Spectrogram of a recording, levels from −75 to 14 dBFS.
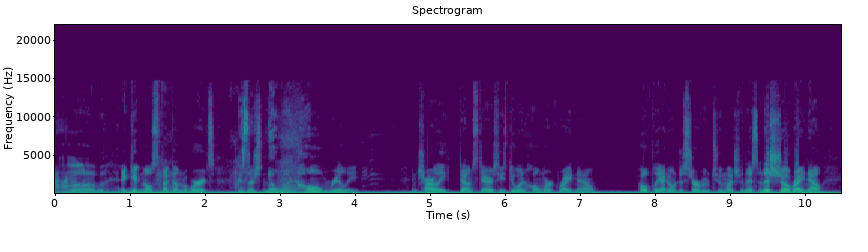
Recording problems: animal sounds; noticeable; throughout; 15 dB below the speech
low rumble; faint; throughout; 20 dB below the speech

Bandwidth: 14.5 kHz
